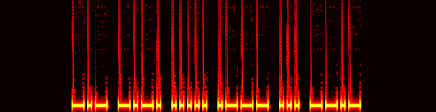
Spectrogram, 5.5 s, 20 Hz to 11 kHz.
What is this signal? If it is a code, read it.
Morse code, heard as a keyed tone, about 25 wpm, 700 Hz. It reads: KC5JSQ
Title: USA Call Signs - 6 Characters - 25wpm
